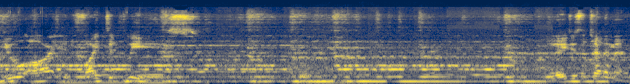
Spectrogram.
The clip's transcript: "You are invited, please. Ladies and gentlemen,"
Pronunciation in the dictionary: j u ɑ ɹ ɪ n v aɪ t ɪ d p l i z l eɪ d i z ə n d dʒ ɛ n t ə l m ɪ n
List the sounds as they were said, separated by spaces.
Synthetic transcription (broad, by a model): j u ɑ ɹ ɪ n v aɪ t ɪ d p w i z l eɪ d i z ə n dʒ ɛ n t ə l m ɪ n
